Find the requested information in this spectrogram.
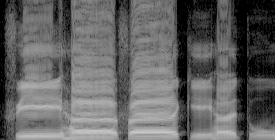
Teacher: Kemudian pada lafal fa ini juga ada mad tabi'i, yaitu adanya fathah bertemu dengan alif. Usahakan panjangnya fiha fa harus sama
